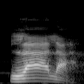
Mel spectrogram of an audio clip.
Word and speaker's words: lala: then we have um lala lala means sleep lala means sleep and how you pronounce it it's la la you can add h to make it you know a little bit um i don't know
